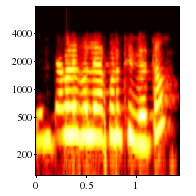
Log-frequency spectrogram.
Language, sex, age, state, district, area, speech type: Odia, female, 45-60, Odisha, Kandhamal, rural, conversation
